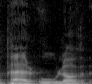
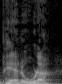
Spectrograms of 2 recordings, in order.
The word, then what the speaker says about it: Per-Olof: jeg heter altså Per-Olof, men der hemma i Joggböle, det var korrekt uttalat... Där uttalar man det lite annorlunda. Om man säger med en förslag, med Per-Ola.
